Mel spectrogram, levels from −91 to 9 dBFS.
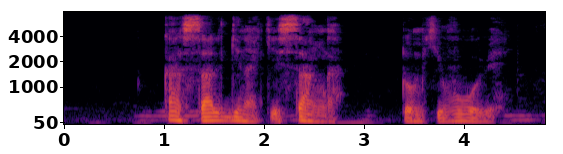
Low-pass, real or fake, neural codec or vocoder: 7.2 kHz; real; none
